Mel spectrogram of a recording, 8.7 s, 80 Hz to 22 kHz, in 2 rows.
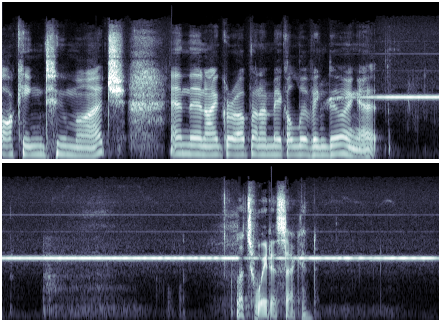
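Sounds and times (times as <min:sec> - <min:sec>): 
speech: 0:00.0 - 0:04.0, 0:06.7 - 0:07.6
high-pitched alarm tone: 0:03.3 - 0:08.7.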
